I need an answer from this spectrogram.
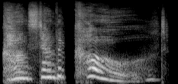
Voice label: Female Human Play

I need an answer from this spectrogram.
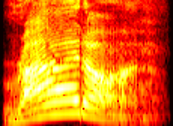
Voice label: Male Human After Shop Upgrade

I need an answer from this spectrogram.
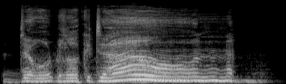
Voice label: Female Dragon Play

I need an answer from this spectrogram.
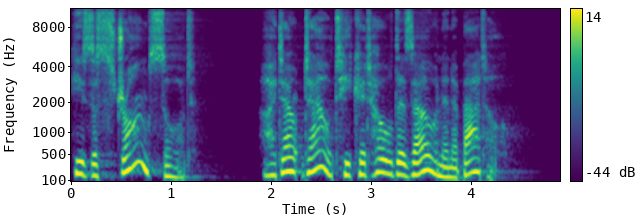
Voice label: Female Nightborne

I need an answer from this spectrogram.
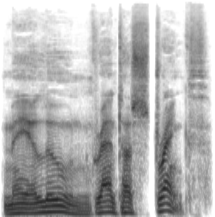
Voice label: Male Night Elf Bark; Malfurion Stormrage

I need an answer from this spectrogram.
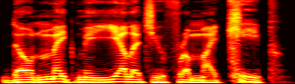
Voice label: Male Orc Bark; Drek'Thar

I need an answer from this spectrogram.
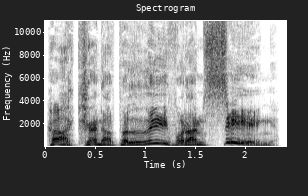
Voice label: Male Night Elf Wow

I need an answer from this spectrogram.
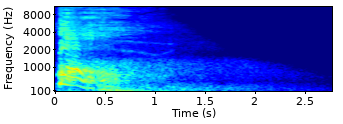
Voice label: Male Elemental Death

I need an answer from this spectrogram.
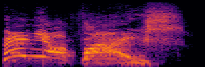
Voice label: Female Worgen Attack

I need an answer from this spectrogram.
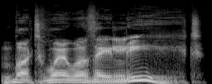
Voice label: Male Orc Ogre Greetings

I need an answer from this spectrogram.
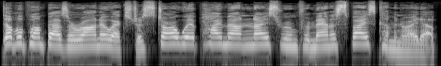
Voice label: Female Human Play

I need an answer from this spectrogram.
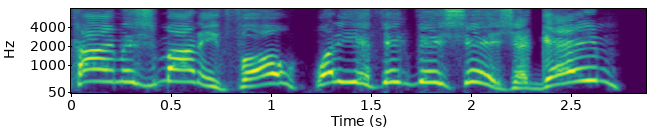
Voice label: Male Goblin Idle

